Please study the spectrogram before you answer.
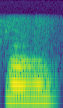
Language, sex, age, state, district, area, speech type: Urdu, male, 18-30, Bihar, Gaya, rural, conversation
